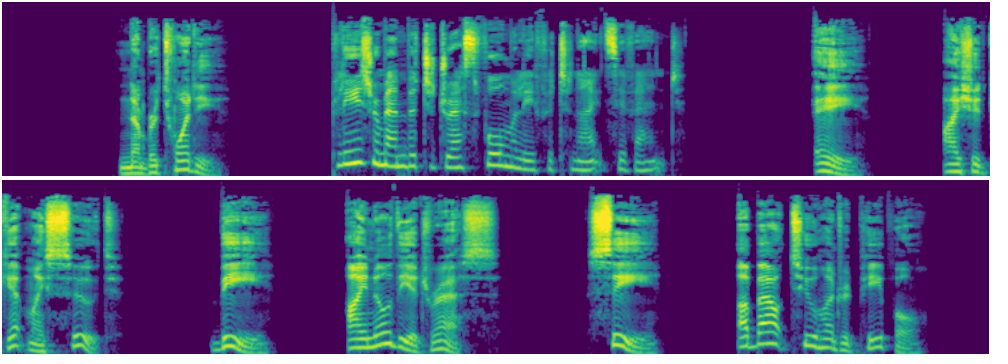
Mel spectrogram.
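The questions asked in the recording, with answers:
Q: Please remember to dress formally for tonight's event.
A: A: I should get my suit.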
